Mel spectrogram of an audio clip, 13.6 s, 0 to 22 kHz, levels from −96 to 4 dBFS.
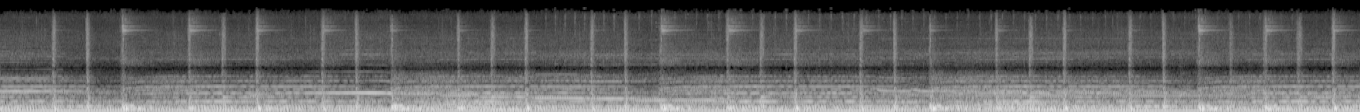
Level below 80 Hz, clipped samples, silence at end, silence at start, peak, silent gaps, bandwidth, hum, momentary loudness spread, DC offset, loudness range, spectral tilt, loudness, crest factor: -22 dBFS; under 0.1%; 0 s; 0 s; -2 dBFS; none; 15 kHz; none; 4 LU; under 0.1%; 1 LU; -6.5 dB/octave; -22 LUFS; 16 dB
